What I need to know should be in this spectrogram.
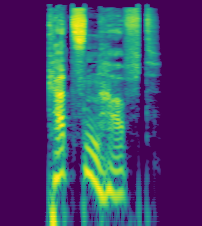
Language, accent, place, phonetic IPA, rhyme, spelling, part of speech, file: German, Germany, Berlin, [ˈkat͡sn̩haft], -at͡sn̩haft, katzenhaft, adjective, De-katzenhaft.ogg
- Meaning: catlike, cattish; slinky, feline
